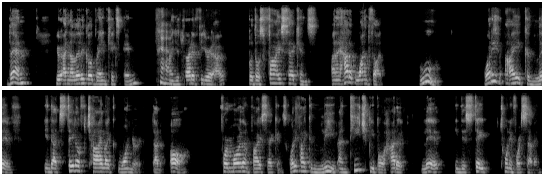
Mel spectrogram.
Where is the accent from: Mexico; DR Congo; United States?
Mexico; I am from Mexico, I'm a Mexican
